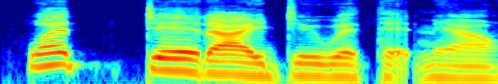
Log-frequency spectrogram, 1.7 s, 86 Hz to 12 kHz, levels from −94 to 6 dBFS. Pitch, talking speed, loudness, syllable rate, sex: 165 Hz, 255 wpm, -16 LUFS, 5.3 syllables/s, female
